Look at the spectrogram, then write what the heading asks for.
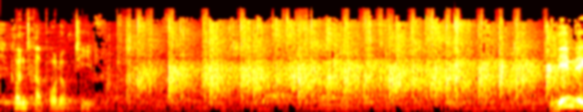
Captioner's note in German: Beifall AfD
